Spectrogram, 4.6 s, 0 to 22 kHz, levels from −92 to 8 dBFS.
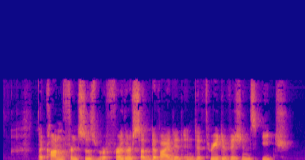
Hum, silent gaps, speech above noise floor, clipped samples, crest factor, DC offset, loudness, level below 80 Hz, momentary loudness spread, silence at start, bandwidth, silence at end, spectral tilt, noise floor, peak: none; none; 27 dB; under 0.1%; 18 dB; under 0.1%; -19 LUFS; -60 dBFS; 10 LU; 0.35 s; 11.5 kHz; 0.25 s; -4 dB/octave; -46 dBFS; -2 dBFS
